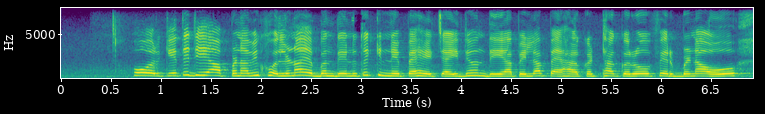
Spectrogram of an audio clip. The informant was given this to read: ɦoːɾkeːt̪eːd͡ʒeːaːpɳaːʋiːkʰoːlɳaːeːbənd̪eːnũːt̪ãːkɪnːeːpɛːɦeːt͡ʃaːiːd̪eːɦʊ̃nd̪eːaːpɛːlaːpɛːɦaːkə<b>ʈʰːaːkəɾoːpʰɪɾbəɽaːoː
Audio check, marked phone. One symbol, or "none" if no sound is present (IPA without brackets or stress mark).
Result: none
